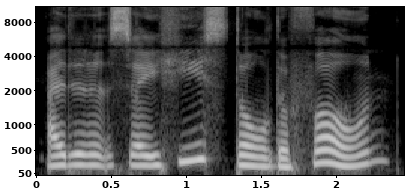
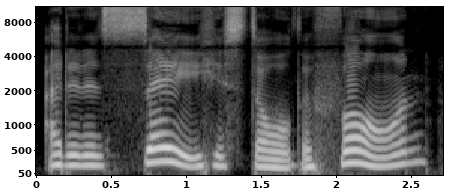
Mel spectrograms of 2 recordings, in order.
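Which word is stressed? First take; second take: he; say. First: The word he carries the main stress. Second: The word say carries the main stress. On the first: It may have been someone else who did it. "here I put stress on the word he" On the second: The speaker never actually said it. "you are referring to the act of saying"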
